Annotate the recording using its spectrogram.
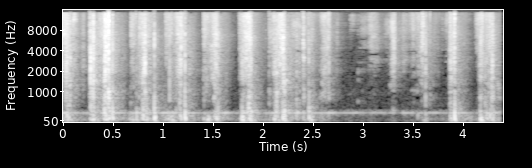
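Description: A deck of tarot cards being shuffled by hand, the cards sliding and slapping together about three times a second, with a short pause near the end. A faint steady hum runs underneath.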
